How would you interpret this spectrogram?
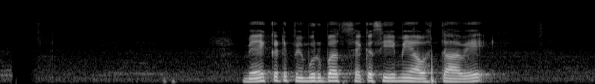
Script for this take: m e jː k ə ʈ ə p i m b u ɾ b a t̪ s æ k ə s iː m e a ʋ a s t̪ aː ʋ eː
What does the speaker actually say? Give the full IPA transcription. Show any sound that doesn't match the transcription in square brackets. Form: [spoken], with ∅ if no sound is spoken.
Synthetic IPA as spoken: m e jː k ə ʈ ə p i m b u ɾ b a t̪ s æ k ə s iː m e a ʋ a s t̪ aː ʋ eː

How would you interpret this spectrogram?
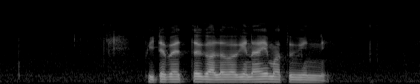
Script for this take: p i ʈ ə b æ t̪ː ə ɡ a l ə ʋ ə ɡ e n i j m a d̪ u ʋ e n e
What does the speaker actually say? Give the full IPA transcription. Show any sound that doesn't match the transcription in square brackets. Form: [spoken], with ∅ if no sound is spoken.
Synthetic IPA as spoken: p i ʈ ə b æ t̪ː ə ɡ a l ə ʋ [a] ɡ e n [a] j m a [t̪] u ʋ e [nː] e

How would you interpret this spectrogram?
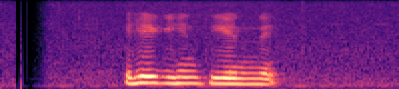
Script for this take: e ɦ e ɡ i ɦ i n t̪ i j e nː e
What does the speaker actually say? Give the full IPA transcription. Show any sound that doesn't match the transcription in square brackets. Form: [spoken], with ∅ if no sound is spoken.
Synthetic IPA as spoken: e ɦ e ɡ i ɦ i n t̪ i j e nː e

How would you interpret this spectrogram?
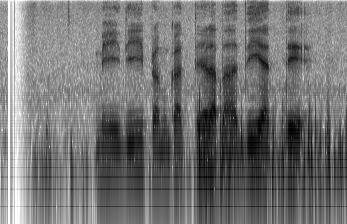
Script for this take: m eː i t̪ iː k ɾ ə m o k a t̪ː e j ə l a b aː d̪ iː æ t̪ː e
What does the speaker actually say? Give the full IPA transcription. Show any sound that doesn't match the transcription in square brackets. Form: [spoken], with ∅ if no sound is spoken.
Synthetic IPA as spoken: m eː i [d̪] iː [p] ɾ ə m [u] k a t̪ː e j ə l a b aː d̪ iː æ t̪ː e

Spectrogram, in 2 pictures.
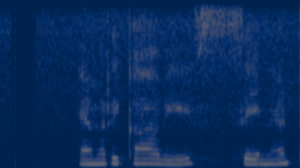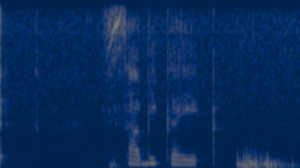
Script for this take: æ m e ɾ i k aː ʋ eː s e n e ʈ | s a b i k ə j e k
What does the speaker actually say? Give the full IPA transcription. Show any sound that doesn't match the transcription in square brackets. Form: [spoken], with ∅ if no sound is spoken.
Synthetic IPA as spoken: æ m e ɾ i k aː ʋ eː s e n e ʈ | s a b i k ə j e k

